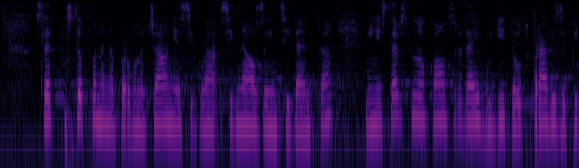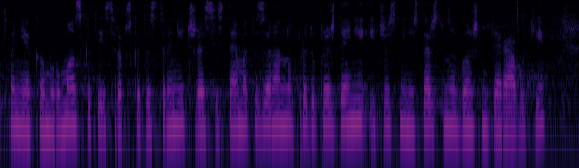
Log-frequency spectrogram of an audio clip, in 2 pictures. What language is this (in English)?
Bulgarian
